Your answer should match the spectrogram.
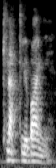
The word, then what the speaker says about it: Knackelibang: Yes, in Swedish it's Knacklebang. Knacklebang. Knacklebang. Just a simple G in the end.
